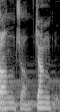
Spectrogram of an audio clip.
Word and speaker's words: Chang: This is about the alphabetical system for the pronunciation of Chinese characters. In the 19th century, a British diplomat and sinologist called Thomas Wade, he actually created a universal alphabetical system for Europeans to pronounce Chinese characters. So that's called the Weijiao system, and my name is spelled in the Weijiao manner.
